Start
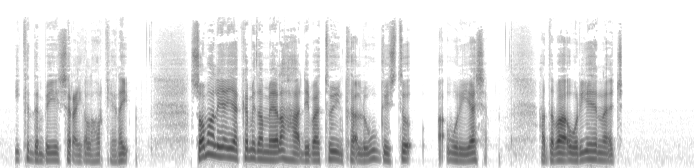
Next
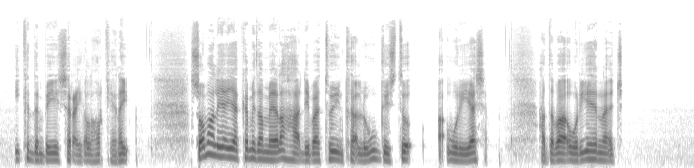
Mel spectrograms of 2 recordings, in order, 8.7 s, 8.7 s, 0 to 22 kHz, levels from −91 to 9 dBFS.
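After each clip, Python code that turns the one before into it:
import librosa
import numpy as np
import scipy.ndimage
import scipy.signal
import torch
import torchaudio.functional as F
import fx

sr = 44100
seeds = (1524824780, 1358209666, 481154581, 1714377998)

y = fx.band_squash(x, sr, depth_pct=40)
y = F.gain(torch.from_numpy(y), -6.5).numpy()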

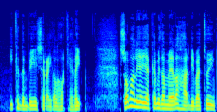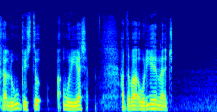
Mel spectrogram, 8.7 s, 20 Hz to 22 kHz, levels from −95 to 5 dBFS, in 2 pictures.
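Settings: y = fx.peak_eq(x, sr, hz=160.0, db=7.0, octaves=2.6)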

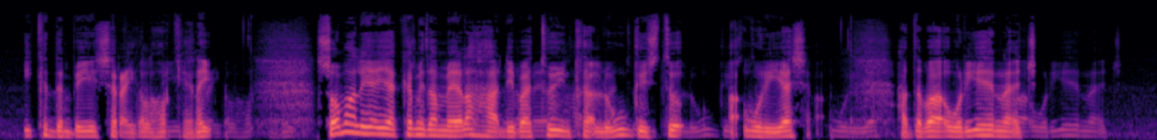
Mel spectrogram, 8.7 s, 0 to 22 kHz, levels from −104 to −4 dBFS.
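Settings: y = x + 10.0 ** (-20.5 / 20.0) * np.pad(x, (int(640 * sr / 1000.0), 0))[:len(x)]
y = F.gain(torch.from_numpy(y), -8.0).numpy()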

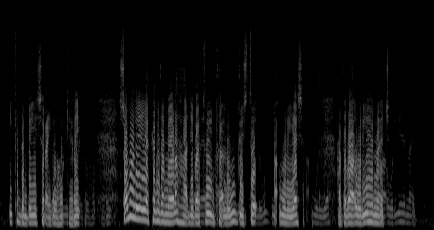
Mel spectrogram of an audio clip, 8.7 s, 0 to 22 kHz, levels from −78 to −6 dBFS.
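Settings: y = fx.transformer_sat(x, sr, knee_hz=1400.0)
y = F.gain(torch.from_numpy(y), 3.0).numpy()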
